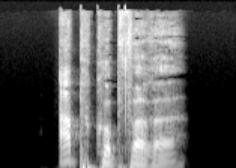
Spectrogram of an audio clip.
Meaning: inflection of abkupfern: 1. first-person singular dependent present 2. first/third-person singular dependent subjunctive I
- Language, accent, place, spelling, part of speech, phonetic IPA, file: German, Germany, Berlin, abkupfere, verb, [ˈapˌkʊp͡fəʁə], De-abkupfere.ogg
